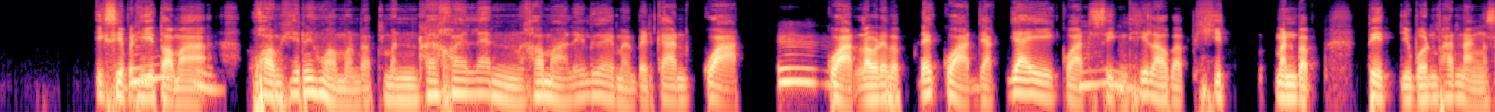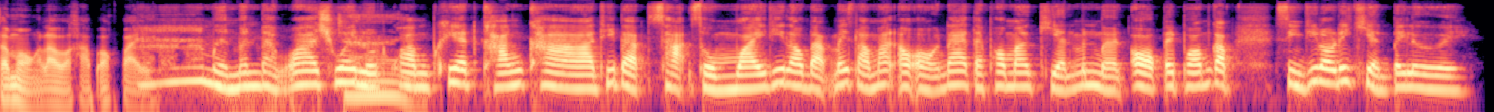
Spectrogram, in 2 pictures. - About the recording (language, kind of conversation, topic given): Thai, podcast, เวลาที่ความคิดตัน คุณมักทำอะไรเพื่อเรียกความคิดสร้างสรรค์กลับมา?
- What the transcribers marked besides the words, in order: none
